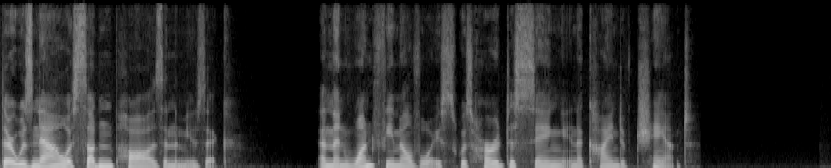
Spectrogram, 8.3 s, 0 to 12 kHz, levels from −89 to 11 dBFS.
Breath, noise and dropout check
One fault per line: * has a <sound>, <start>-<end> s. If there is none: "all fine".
all fine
